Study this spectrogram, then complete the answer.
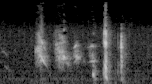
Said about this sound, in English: Yep, he goes bark, bark, bark. Very nice.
